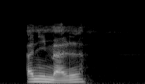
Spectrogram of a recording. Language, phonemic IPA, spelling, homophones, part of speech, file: French, /a.ni.mal/, animal, animale / animales, noun / adjective, Fr-animal.ogg
- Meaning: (noun) animal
